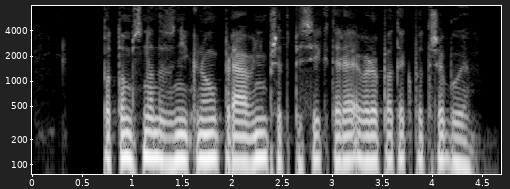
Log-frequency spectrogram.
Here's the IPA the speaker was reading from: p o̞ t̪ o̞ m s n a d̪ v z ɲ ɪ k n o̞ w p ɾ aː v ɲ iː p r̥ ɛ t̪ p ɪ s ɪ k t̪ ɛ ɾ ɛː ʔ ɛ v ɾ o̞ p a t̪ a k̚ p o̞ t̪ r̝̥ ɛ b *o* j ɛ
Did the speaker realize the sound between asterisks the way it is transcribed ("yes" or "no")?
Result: no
